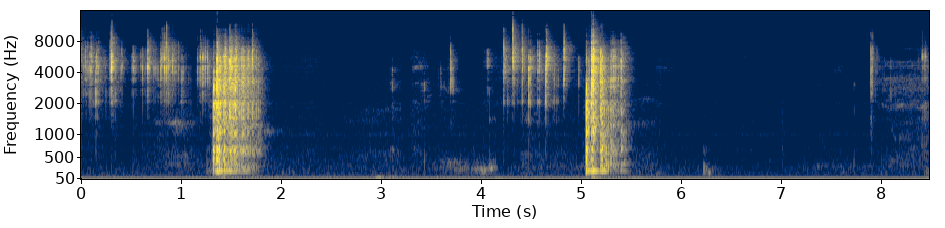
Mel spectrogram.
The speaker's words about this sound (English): So that is a total of... I need more dice, so I'll have to re-roll.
